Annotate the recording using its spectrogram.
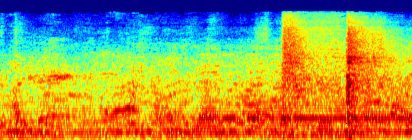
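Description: Spectator chatter, then about one and a half seconds in a BMX start gate's final long electronic tone begins, with a sharp clatter from the gate dropping as the race starts.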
